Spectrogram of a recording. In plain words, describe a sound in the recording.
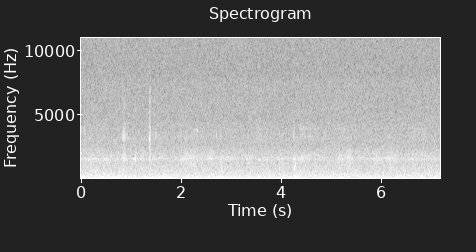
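Wind gusts across an exposed mountain ridge.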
